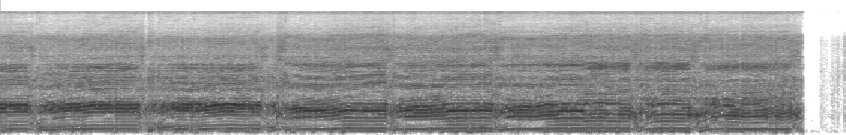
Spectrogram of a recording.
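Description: Stihl chainsaw ripping lengthwise along a log, running at high revs under cutting load. Its pitch dips and recovers about twice a second as the chain bites into the wood. It cuts off suddenly near the end.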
